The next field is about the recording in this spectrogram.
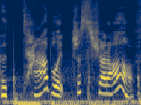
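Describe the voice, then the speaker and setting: A woman's voice: high voice, big pitch swings, a little slow, pushed and bright, soft background music, full character voice. A woman voicing an inquisitive, scholarly young female analyst in a video game, musing and precise. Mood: curious, musing.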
